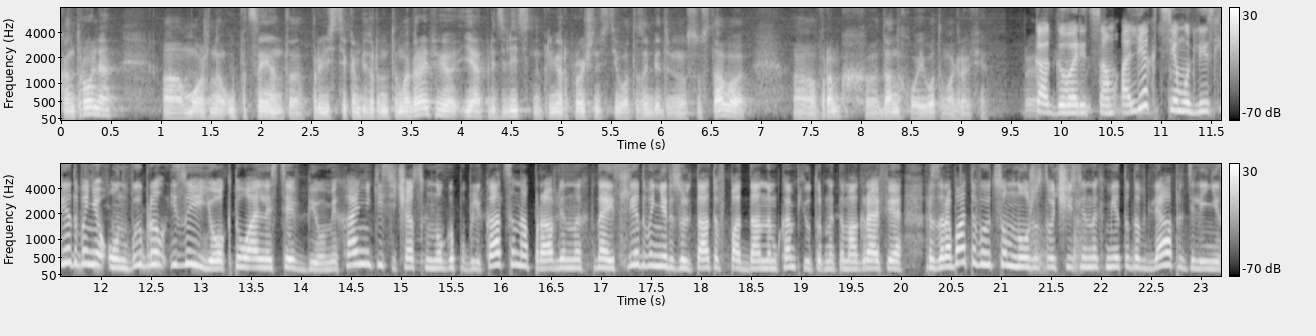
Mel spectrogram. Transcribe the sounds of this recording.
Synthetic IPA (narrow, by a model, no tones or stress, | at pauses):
kɐnt̪ɾo̞lʲə | mo̞ʐnəʊpət̪sɨent̪əpɾəvʲɪsʲtʲikɐmpʲjut̪ərɾnʊjʊt̪əmɐɡɾafʲɪjʊʔiɐpɾʲɪdʲɪlʲitʲnəpɾʲɪmʲe̞rpɾo̞t͡ɕnəsʲtʲɪjɪvot̪əzɐbʲe̞d̪ɾʲɪnəvəsʊst̪avə | vrʔamkə̥xd̪anːɨxʊjɪvo̞t̪əmɐɡɾafʲɪː | kak̚ɡəvɐɾʲit̪samɐlʲe̞ktʲe̞mʊd̪lʲəɪsʲlʲe̞d̪əvənʲɪjəʔo̞nvɨbɾəlˠizːəjɪjo̞ɐkt̪ʊalʲnəsʲtʲɪvʲbʲɪomʲɪxanʲɪkʲɪsʲɪt͡ɕasmno̞ɡəpʊblʲɪkat̪sɨjnɐpɾavlʲɪnːɨxnəɪsʲːlʲe̞d̪əvənʲɪjəɾʲɪzʊlʲt̪at̪əfpɐd̪anːɨmkɐmpʲjut̪ərnəjt̪əmɐɡɾafʲɪɪrəzrɐbat̪ɨvəjʊt̪səmno̞ʐɨst̪vət͡ɕisʲlʲɪnːɨxmʲe̞t̪əd̪əfd̪lʲɐɐpɾʲɪdʲɪlʲenʲɪjə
